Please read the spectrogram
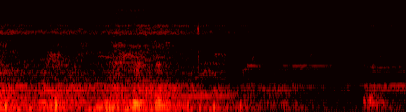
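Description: Near silence: faint outdoor ambience with a few faint short sounds in the first second that die away.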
